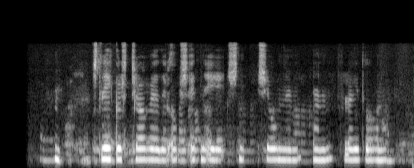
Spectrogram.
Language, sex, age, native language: Icelandic, female, 12, Icelandic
